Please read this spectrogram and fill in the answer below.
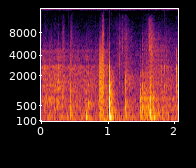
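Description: Footsteps and shuffling on a wooden stage floor: a handful of irregular sharp knocks and scuffs, the clearest pair about a second in.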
